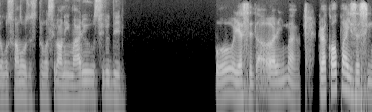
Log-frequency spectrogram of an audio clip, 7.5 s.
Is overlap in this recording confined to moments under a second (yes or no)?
yes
